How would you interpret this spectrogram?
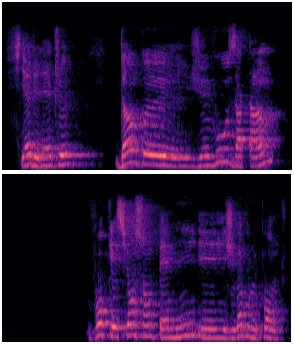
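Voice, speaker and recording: High-voiced Cameroonian man rallying followers. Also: a little mellow, roomy sound, big-room sound, muffled recording. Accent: Cameroonian French. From Cameroon, Mungo region. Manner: repetitive, rallying, preachy. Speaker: online group organizer. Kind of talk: casual live video address to followers.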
